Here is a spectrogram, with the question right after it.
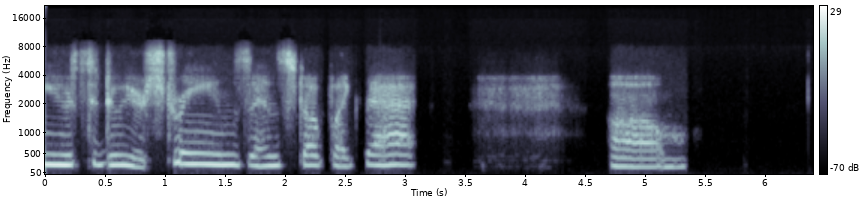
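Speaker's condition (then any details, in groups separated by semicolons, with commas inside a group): Cerebral palsy; tracheotomy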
